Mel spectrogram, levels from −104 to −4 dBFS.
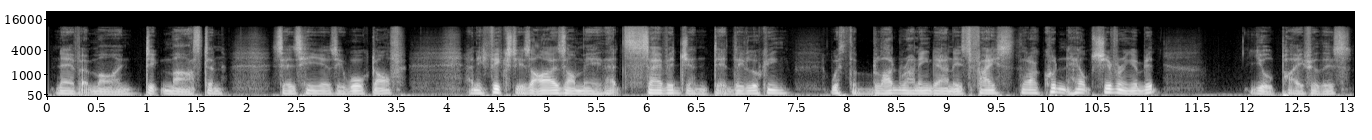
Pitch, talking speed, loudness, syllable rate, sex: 90 Hz, 185 wpm, -21 LUFS, 4.9 syllables/s, male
